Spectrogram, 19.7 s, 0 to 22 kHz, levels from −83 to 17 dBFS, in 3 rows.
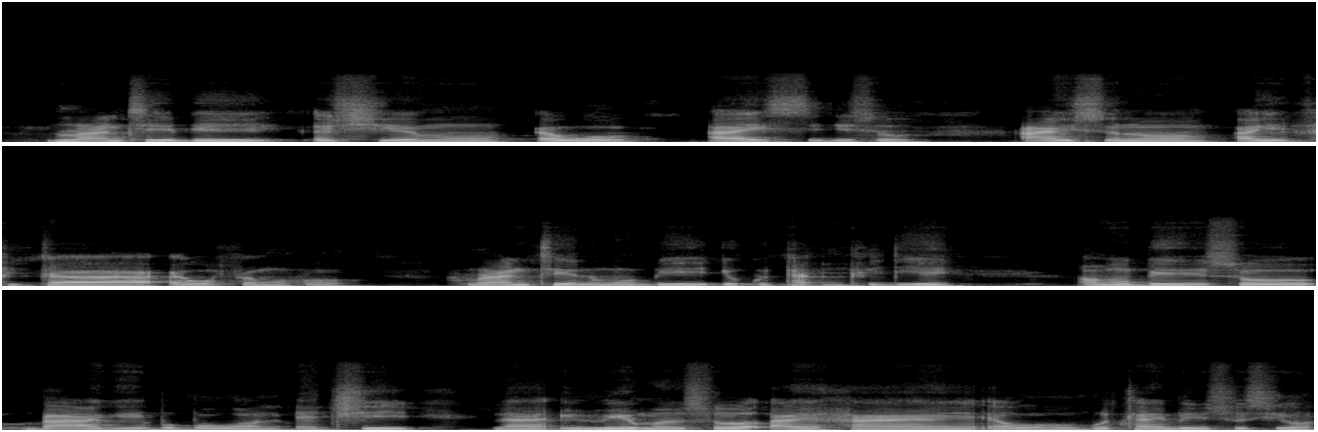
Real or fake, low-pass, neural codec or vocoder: fake; 10.8 kHz; codec, 32 kHz, 1.9 kbps, SNAC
